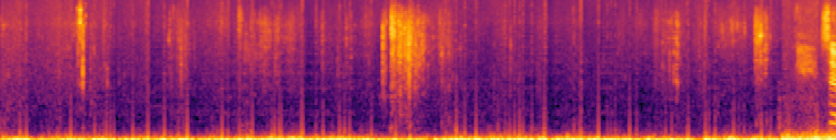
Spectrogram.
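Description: Wind buffeting the microphone as a heavy low rumble, with scattered crackles and rustles of dry brush and footsteps underneath; a brief rustling hiss about halfway through.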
